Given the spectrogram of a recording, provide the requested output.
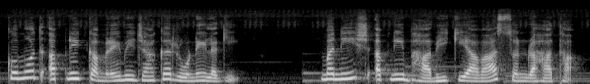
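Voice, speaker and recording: Slow-paced woman narrating a story. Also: mid-range voice, expressive, a little mellow, soft background music. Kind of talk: scripted moral-story narration.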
